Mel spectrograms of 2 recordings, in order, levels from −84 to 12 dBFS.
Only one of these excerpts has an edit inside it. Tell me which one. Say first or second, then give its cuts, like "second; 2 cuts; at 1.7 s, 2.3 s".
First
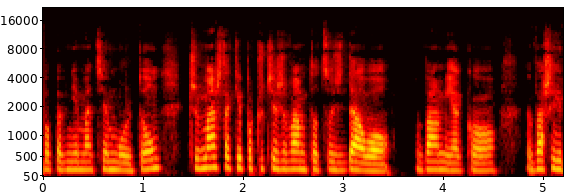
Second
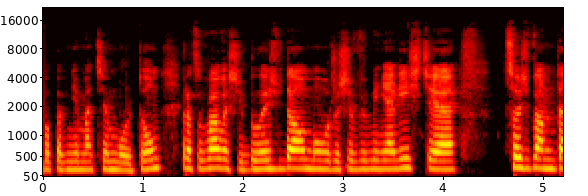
second; 1 cut; at 1.4 s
